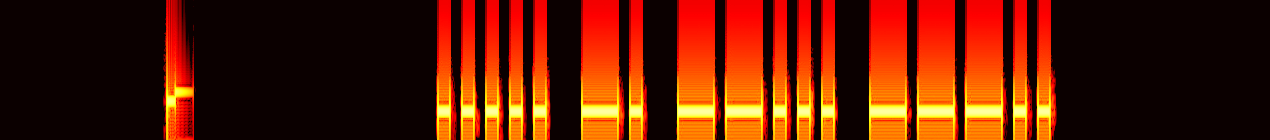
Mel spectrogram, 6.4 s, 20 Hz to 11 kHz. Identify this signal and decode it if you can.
Morse code, heard as a keyed tone, about 20 wpm, 700 Hz. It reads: 5N78
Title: Common Cut Numbers - 4-Digit 20wpm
